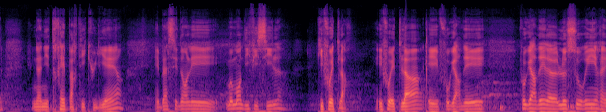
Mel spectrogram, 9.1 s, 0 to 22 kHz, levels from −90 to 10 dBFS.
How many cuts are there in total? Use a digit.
0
